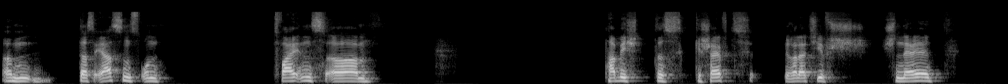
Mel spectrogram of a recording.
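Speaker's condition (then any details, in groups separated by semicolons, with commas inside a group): Stuttering; since childhood, hard in childhood, youth, school and nearly all speaking situations; compensates by outsourcing phone calls, social media and texting, speaks on stage; speech hangs at times, part-word repetitions; repeated sounds, blocks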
